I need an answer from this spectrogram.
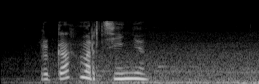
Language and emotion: Russian, positive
